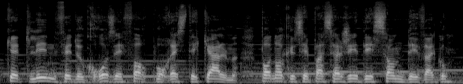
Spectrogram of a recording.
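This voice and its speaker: A man giving scripted storybook narration for a children's cartoon, in a measured, expressive way. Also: mid-range voice. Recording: cartoon music underneath.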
